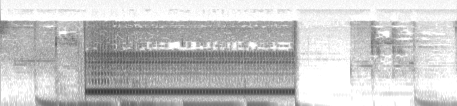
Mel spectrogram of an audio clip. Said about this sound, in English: Let me put you through to voicemail. So hang on one second.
